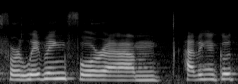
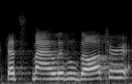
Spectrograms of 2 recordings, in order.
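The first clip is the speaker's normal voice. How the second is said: ordinary talk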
